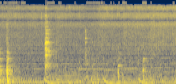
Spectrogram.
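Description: Onions and a few cloves of garlic sauté in a hot pan, a continuous sizzle broken by occasional clattering stirs of a utensil against the pan.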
